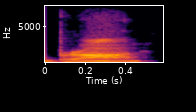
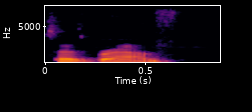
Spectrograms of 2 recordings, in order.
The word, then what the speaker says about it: Braun: So his brother plays for Mizzou, and I always pronounce his last name Braun. – I thought it was Braun. Every broadcaster, everybody here talks says Brown. Even though it's spelled like Braun.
